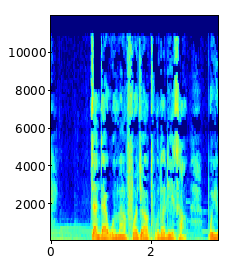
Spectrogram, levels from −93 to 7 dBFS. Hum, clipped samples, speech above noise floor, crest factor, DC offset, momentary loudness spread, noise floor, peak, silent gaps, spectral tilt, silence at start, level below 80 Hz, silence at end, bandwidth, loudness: none; under 0.1%; 23 dB; 16 dB; under 0.1%; 13 LU; -43 dBFS; -6 dBFS; none; -6 dB/octave; 0 s; -44 dBFS; 0 s; 11.5 kHz; -21 LUFS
